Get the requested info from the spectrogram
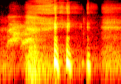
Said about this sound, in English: They're going to do a lot of speaking for us. Hello, neighbor dogs.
